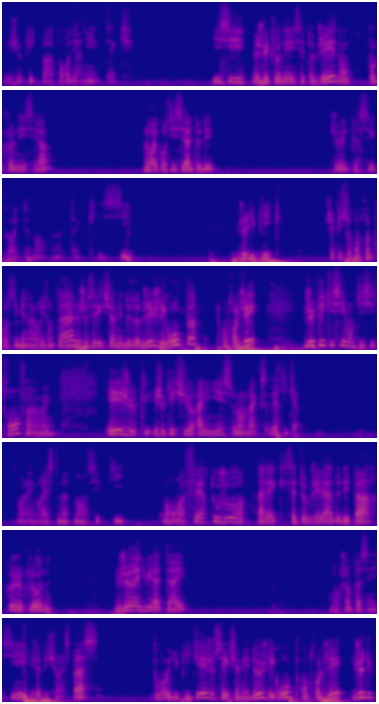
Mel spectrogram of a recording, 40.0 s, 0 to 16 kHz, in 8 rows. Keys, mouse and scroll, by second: 1.1 click, 2.2 click, 2.5 click, 7.9 click, 8.9-9.9 drag, 10.4-11.8 ctrl+shift+drag, 12.0-13.1 ctrl+shift+drag, 13.4 ctrl+d, 14.0-16.0 drag, 16.4 ctrl+shift+click, 18.1 ctrl+g, 18.6 ctrl+shift+g, 19.0 shift+click, 23.7 click, 24.2 click, 28.3 click, 29.8 click, 30.5 click, 31.8-33.9 ctrl+drag, 34.1-37.2 ctrl+drag, 35.3 space, 37.8 shift+click, 39.3 ctrl+g.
